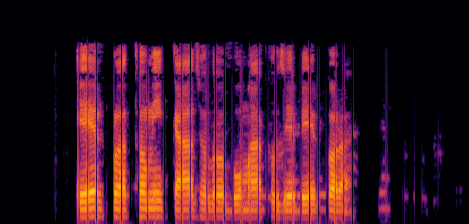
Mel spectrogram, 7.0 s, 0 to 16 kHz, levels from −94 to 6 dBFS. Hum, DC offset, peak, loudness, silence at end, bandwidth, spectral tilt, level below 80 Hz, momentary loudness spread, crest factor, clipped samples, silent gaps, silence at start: none; under 0.1%; 0 dBFS; -17 LUFS; 1.25 s; 8 kHz; -3 dB/octave; -54 dBFS; 7 LU; 18 dB; under 0.1%; 1.65-1.70 s, 5.42-5.68 s; 1.2 s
